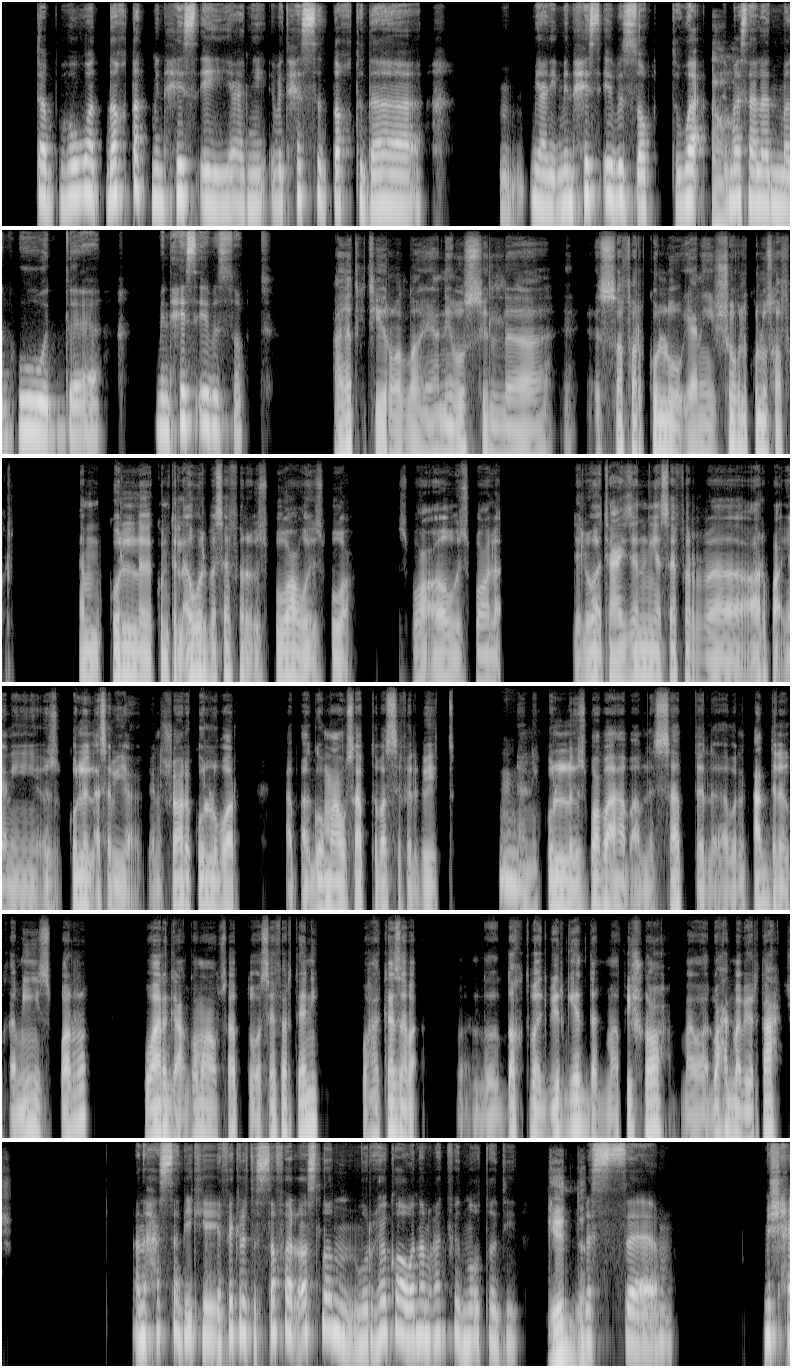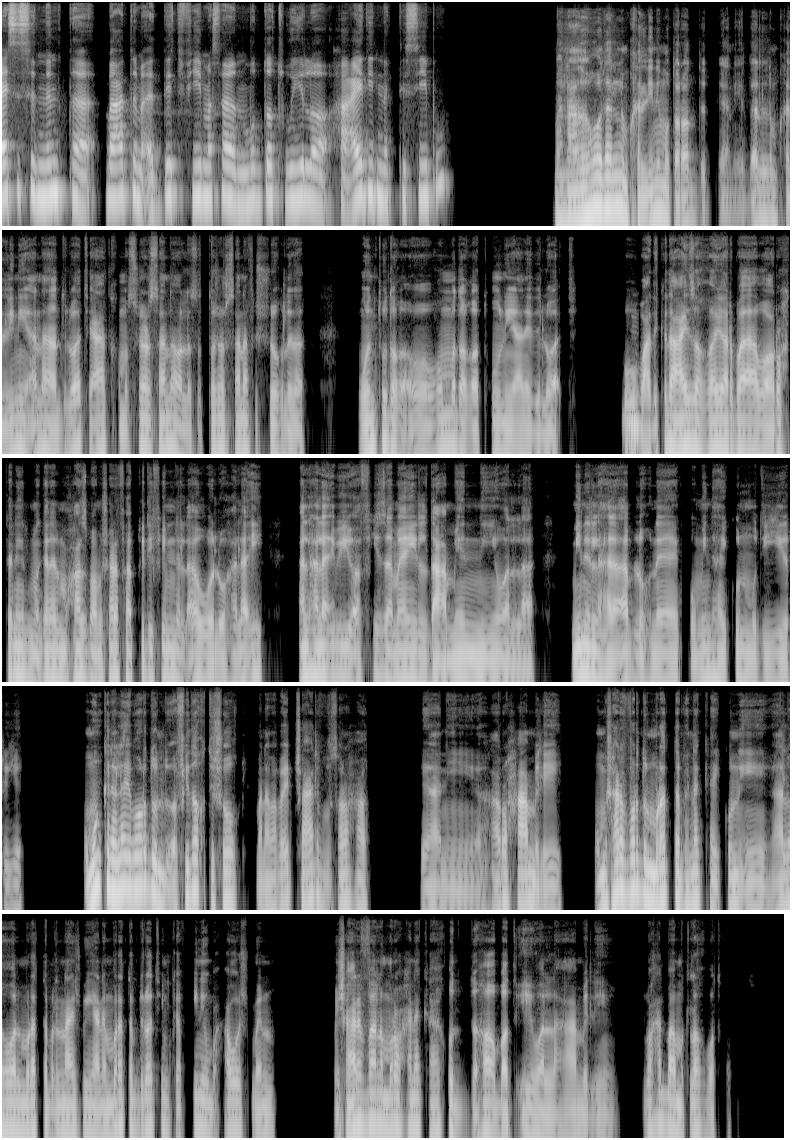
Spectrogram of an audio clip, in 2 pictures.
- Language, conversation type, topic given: Arabic, advice, إزاي أقرر أكمّل في شغل مرهق ولا أغيّر مساري المهني؟
- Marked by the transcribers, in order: other noise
